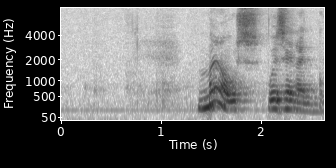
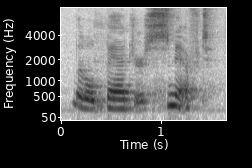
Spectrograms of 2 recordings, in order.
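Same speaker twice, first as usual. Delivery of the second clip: ordinary delivery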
